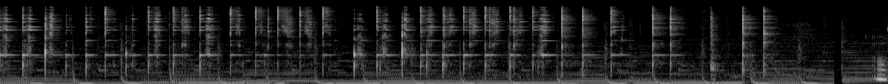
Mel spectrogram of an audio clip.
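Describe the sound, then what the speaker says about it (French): A spoon stirs black glitter nail polish mixture in a small container, producing repeated bright clinks and scraping taps against the sides in a busy, irregular rhythm, close up. "Et bien remuer comme ceci. Avec de la cuillère."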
